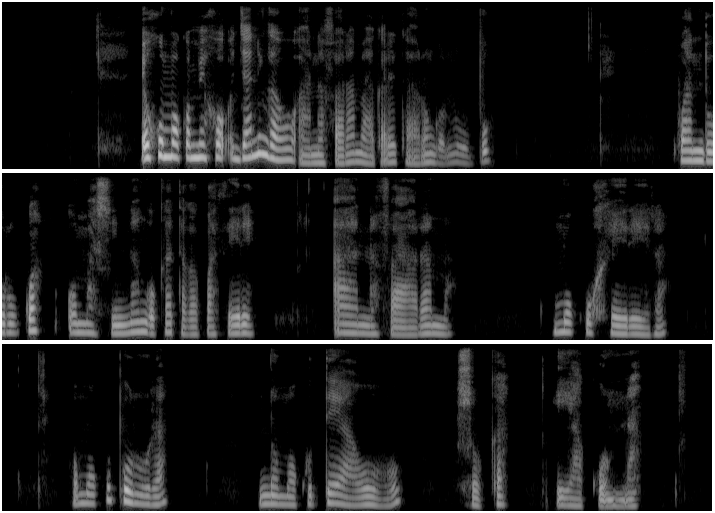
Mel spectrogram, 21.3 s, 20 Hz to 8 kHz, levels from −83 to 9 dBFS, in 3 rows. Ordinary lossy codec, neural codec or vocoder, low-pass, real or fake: AAC, 48 kbps; none; 7.2 kHz; real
